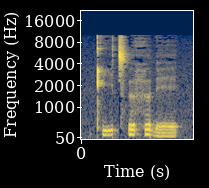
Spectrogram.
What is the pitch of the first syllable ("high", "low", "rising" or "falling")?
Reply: high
